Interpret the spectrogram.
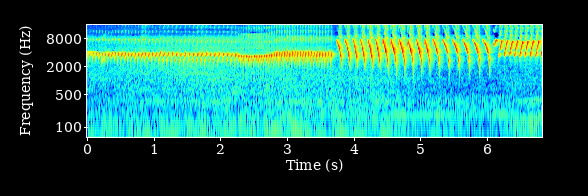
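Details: Singing canary, used to train young birds: a sustained rolling high trill for several seconds, then a rapid series of sharp descending sweeps, ending in another brisk trill.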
